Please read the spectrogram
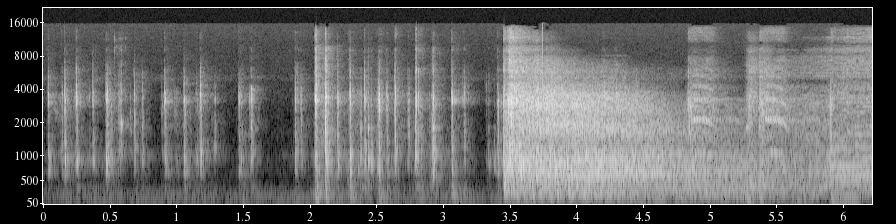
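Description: Intro sound effects for an animated logo: a run of quick, irregular clicks like typing, then about three and a half seconds in a sudden loud rushing burst that slowly fades away.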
